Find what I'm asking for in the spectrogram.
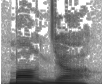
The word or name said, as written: magna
